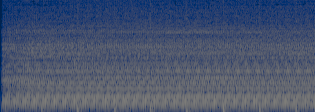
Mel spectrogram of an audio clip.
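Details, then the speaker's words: Oven door lock motor grinding on a Samsung range during self-clean start: harsh buzzing drone with a dull thump about every two-thirds of a second as the door fails to lock; a small cheap lock switch was found faulty and needed replacing. "then I decided to use a self-cleaning feature to clean the oven and this is when I heard this awful sound"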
